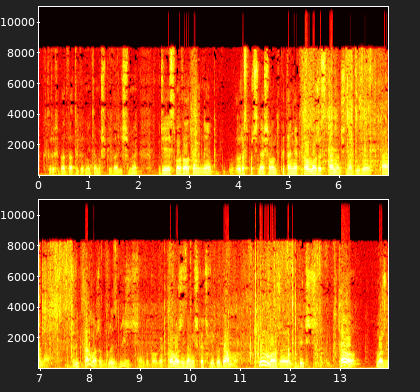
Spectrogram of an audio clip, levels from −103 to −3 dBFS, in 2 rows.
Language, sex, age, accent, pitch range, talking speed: Polish, male, 40-59, native, 105-130 Hz, 180 wpm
